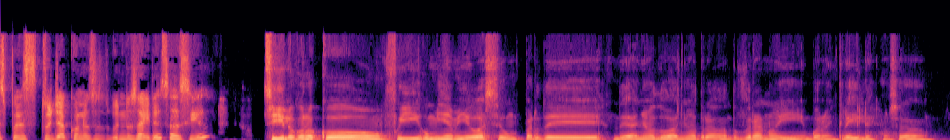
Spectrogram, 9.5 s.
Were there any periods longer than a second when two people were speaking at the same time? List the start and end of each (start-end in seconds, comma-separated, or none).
none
